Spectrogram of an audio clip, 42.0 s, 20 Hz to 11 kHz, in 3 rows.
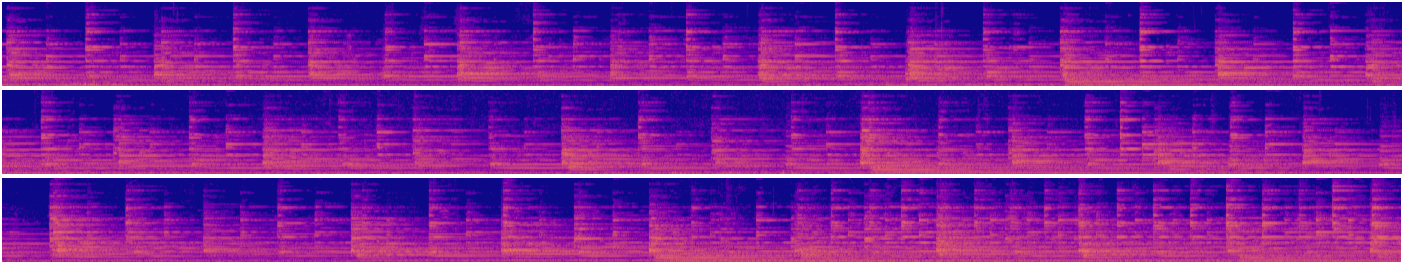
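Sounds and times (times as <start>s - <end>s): deep hum of large bell: 0.0s - 41.9s.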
